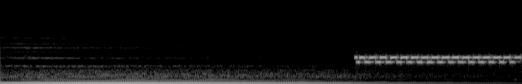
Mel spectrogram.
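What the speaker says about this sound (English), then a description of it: "the phone at Devin and Carrie's apartment began to ring" An apartment telephone bell rings in short, rapid bursts after a low rumbling drone fades, loud and close with no talk.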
